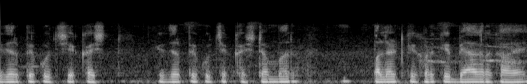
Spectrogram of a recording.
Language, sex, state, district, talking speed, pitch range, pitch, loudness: Hindi, male, Punjab, Fazilka, 160 wpm, 115-130 Hz, 125 Hz, -20 LUFS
